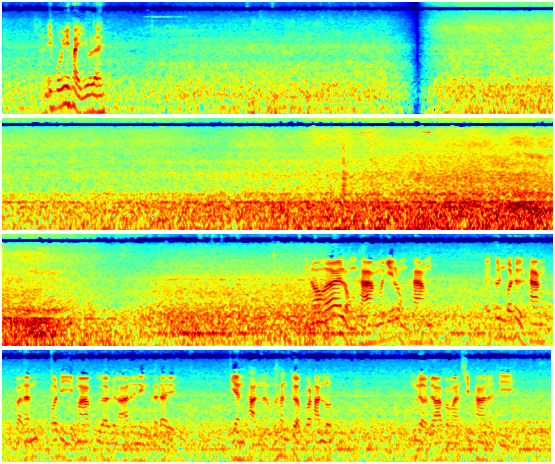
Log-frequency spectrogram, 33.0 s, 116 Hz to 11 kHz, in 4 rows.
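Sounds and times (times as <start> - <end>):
electric locomotive rumbling: 0.0 - 33.0.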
